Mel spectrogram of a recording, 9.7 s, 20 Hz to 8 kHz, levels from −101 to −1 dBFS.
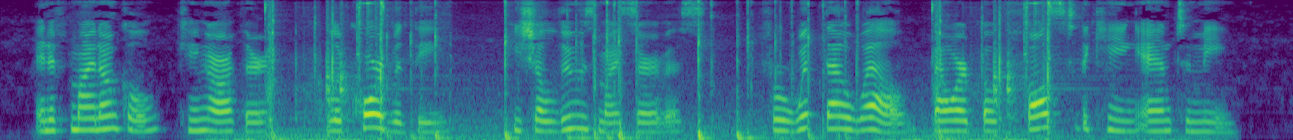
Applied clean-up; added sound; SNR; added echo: none; Coin (dropping) + Computer keyboard; 8 dB; none.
